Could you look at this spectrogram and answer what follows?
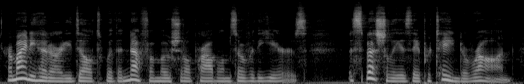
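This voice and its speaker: A woman reading fiction aloud as an audiobook narrator, in an expressive scripted storytelling style. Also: low voice, fast.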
